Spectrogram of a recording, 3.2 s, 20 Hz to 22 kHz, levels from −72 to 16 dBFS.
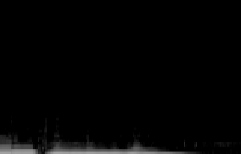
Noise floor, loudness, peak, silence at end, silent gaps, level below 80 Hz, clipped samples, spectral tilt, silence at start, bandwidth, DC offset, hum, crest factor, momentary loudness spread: -65 dBFS; -24 LUFS; -12 dBFS; 0.8 s; none; -76 dBFS; under 0.1%; -10 dB/octave; 0 s; 2.9 kHz; under 0.1%; none; 12 dB; 12 LU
